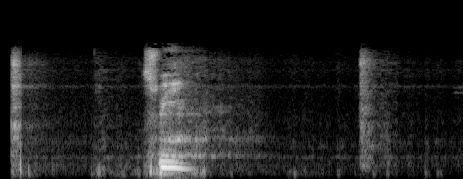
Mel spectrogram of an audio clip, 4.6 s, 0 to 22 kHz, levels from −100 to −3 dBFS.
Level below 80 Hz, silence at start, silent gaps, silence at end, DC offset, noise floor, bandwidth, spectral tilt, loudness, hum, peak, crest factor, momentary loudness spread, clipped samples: -68 dBFS; 0.1 s; none; 0.95 s; under 0.1%; -73 dBFS; 7.6 kHz; -4 dB/octave; -21 LUFS; none; -4 dBFS; 22 dB; 26 LU; under 0.1%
